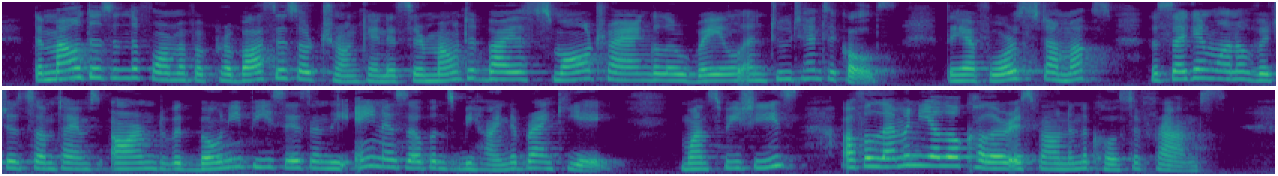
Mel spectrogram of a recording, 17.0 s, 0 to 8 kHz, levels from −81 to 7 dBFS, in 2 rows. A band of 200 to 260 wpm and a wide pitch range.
No: fast, 205 wpm; average, 3.9 semitones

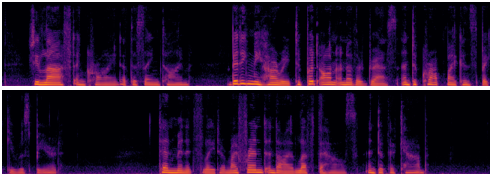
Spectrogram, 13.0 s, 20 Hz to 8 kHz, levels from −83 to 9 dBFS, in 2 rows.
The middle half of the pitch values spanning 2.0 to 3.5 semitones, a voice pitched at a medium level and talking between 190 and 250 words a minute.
No: average, 2.9 semitones; medium, 175 Hz; average, 165 wpm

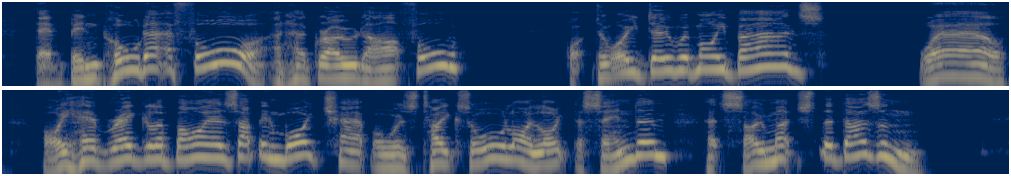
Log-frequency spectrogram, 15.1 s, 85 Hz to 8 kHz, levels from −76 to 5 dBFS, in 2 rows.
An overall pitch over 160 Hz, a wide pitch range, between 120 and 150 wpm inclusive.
Yes: medium, 185 Hz; wide, 6.9 semitones; average, 145 wpm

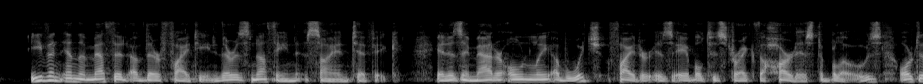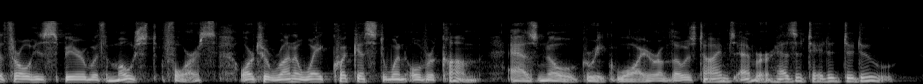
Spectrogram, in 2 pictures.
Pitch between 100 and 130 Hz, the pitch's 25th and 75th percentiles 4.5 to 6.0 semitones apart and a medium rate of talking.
Yes: low, 110 Hz; average, 5.2 semitones; average, 170 wpm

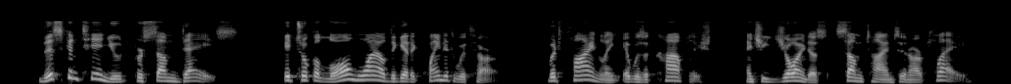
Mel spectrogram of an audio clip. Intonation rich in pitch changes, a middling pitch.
Yes: wide, 7.2 semitones; medium, 165 Hz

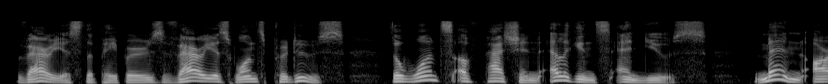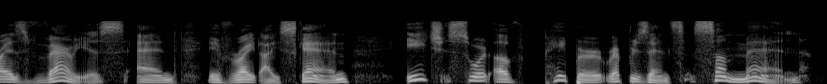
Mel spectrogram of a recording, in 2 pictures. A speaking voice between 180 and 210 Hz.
No: low, 115 Hz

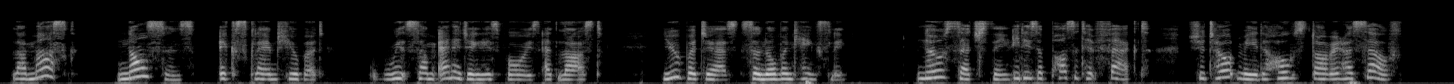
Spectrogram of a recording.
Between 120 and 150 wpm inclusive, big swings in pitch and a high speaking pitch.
No: average, 140 wpm; average, 2.9 semitones; very high, 255 Hz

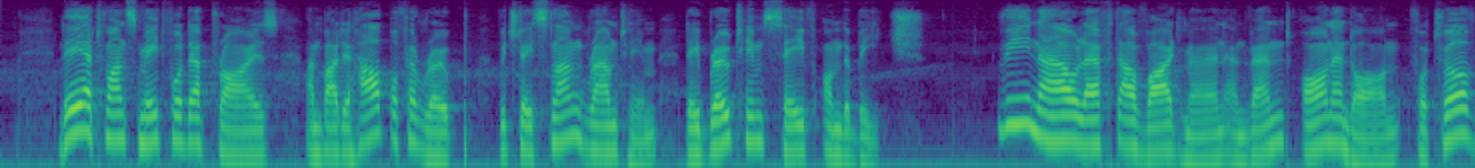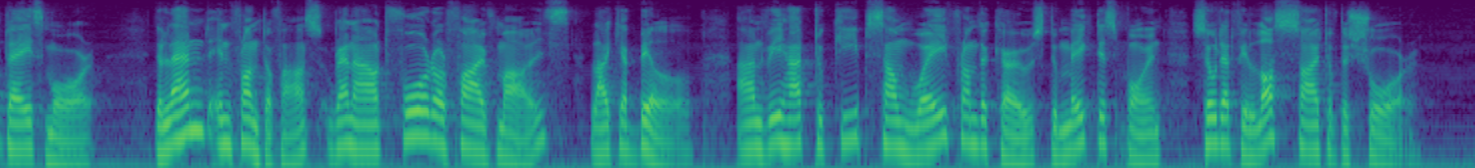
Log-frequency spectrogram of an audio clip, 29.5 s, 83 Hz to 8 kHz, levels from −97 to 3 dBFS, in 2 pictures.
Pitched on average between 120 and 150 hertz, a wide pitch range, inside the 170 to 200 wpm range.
No: medium, 140 Hz; wide, 6.1 semitones; average, 160 wpm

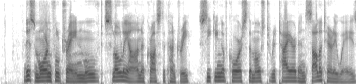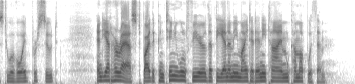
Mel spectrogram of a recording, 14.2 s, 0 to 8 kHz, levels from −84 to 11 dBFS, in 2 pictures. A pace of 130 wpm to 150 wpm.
No: average, 170 wpm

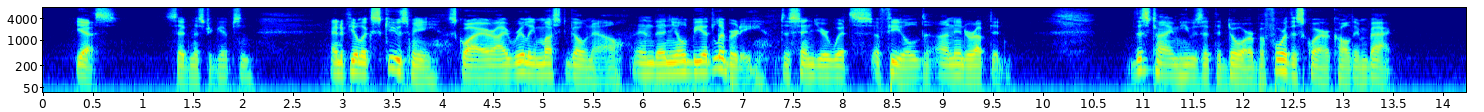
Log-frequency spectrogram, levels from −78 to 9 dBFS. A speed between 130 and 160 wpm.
No: average, 175 wpm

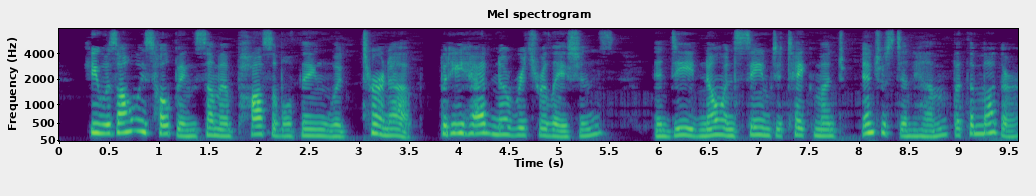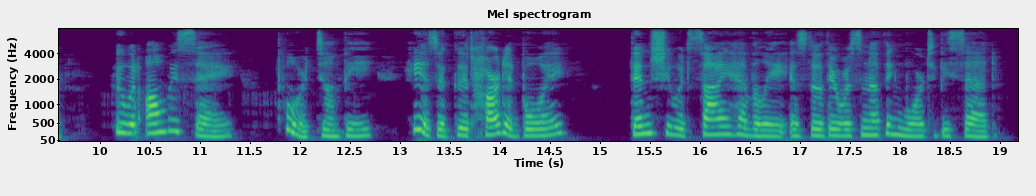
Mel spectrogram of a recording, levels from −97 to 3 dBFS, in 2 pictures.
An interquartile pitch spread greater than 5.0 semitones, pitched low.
No: wide, 5.4 semitones; medium, 180 Hz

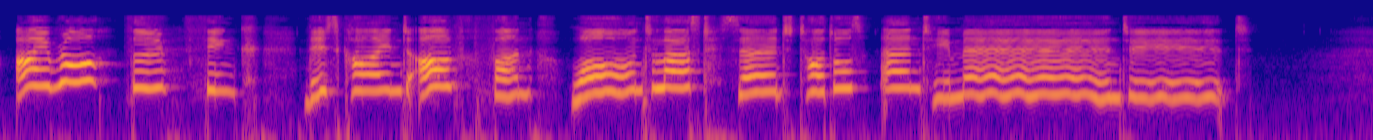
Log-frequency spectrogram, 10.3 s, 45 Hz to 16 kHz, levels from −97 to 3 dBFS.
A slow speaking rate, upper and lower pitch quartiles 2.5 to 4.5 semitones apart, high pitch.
No: slow, 85 wpm; average, 5.3 semitones; very high, 340 Hz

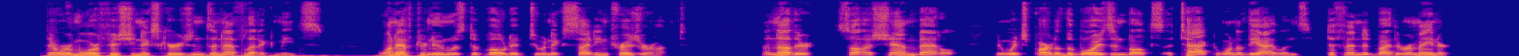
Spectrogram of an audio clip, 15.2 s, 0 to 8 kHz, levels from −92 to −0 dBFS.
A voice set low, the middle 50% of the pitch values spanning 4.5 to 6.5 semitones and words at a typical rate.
Yes: low, 115 Hz; average, 5.2 semitones; average, 155 wpm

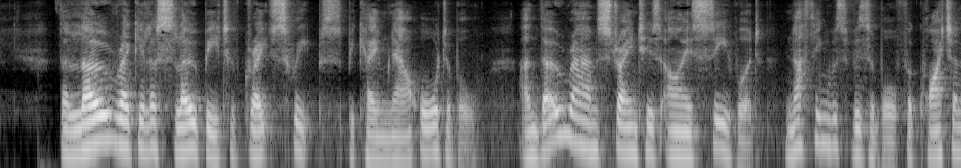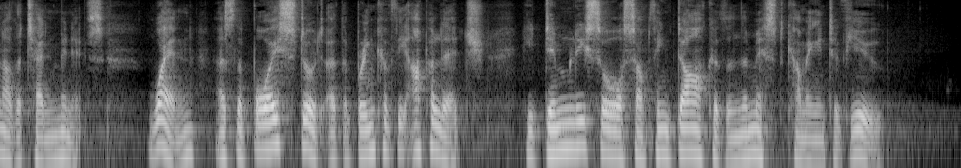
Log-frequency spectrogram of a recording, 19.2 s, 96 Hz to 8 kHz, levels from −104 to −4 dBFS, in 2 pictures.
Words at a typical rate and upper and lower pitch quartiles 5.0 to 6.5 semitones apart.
No: average, 155 wpm; average, 4.2 semitones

